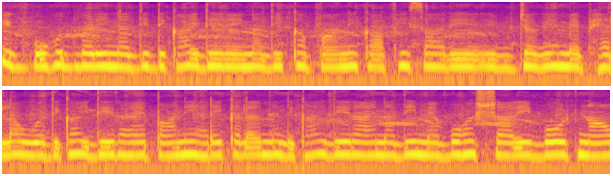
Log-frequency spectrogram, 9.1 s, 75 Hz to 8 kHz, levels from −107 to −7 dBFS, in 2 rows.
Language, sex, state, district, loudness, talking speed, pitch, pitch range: Hindi, female, Bihar, Darbhanga, -14 LUFS, 235 wpm, 225 Hz, 215-230 Hz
